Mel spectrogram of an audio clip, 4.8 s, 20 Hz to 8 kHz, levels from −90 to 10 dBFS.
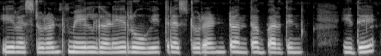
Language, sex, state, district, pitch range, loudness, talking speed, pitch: Kannada, female, Karnataka, Bidar, 240-250 Hz, -15 LUFS, 100 wpm, 245 Hz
